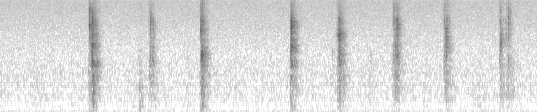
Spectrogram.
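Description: Faint, wet mouth clicks from chewing a mouthful of burger with the mouth closed, about two a second and slightly uneven.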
